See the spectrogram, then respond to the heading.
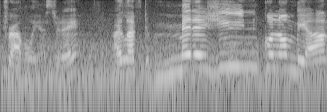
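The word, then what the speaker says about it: Medellín: yesterday today I left medine columia that's right they pronounce it medine medine Colombia medine however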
